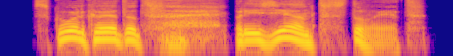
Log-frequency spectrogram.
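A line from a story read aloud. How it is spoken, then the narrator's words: Doubtful sigh. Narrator (Russian): Вздохнул Алекс, не очень веря, что собеседница даст что-нибудь просто так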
